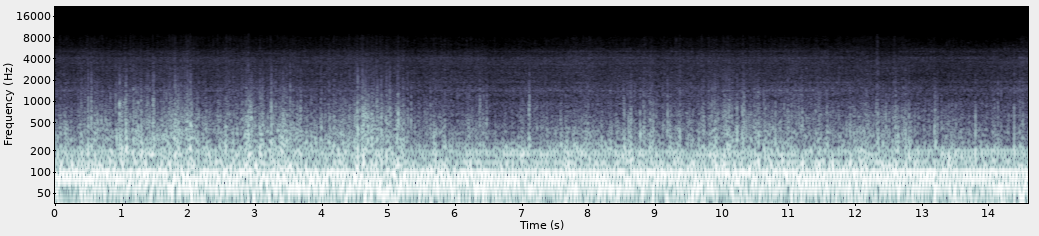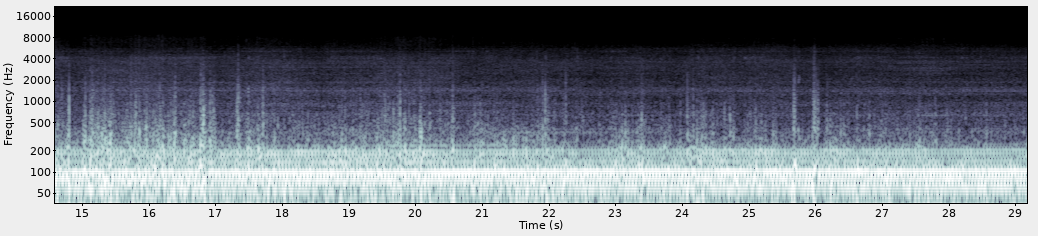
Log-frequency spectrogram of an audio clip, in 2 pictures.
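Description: Large cruiser motorcycle's engine running steadily at cruising speed, a constant low hum, with wind noise over the microphone.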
